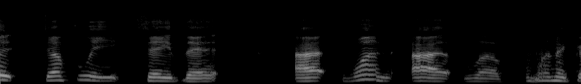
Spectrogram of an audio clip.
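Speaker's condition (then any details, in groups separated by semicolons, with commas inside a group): Multiple sclerosis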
